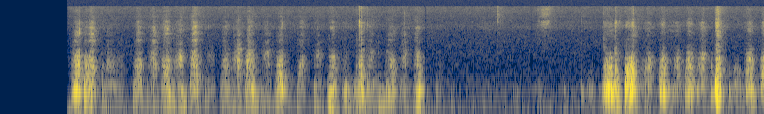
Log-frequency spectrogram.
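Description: A coin edge scratches the latex panels of a thin, flat paper National Lottery "Snack Stack" scratch card with a latex coating. Quick, dry, rasping strokes come in bursts, pause briefly near the middle, then resume with a few louder scrapes. The sound is quiet and close, with no ring after each stroke.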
